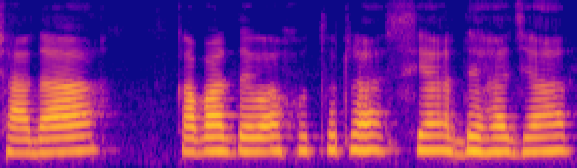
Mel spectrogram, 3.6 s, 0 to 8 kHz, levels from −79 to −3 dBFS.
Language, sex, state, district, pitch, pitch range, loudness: Bengali, female, Assam, Hailakandi, 215 Hz, 210-225 Hz, -18 LUFS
